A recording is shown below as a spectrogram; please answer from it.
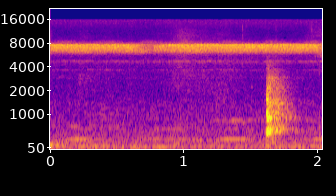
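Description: Steady, high-pitched chirring of insects. A brief voice sound comes near the end.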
